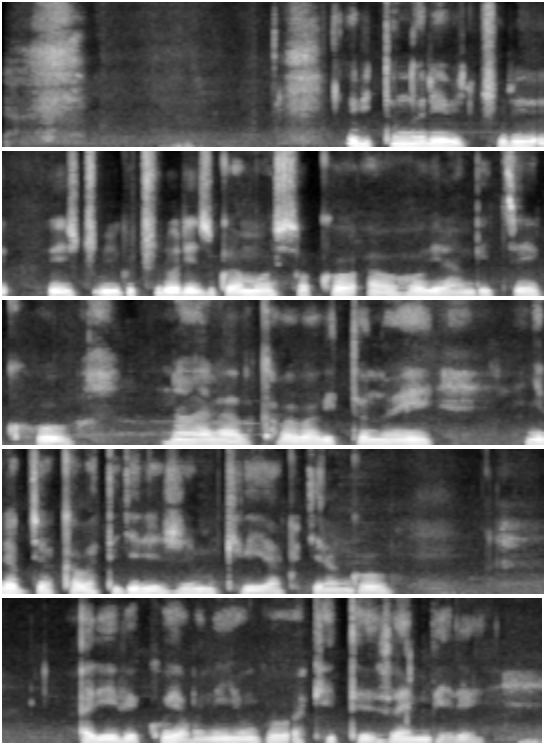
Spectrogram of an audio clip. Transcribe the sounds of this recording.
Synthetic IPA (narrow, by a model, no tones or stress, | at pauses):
iβitonoɾe | βiɾɡut͡ʃuɾoɾḛzɡwamuso̞kʰo̞ʔa̰o̰ɦoβiɾa̰ːmbit͡se̞kʰo | n̥aɾaβakʰaβa̰βaβitʰonoje | ɲiɾabjakaββate̞ɟe̞ɾe̞ʒe̞mukʰiɾijakuɟiɾaŋɡo̞ | aɾiβekʰo̞jaβonejuŋɡuʔakʰitʰḛzaimbe̞̰ɾe̞̰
